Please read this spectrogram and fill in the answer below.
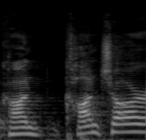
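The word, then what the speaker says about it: Čančar: on with cobit uh vladko khan khan char i'll probably mispronounce that name and a lot of you slovenian guys are gonna get mad at me uh but i think it's or chon char excuse me i know it's chancha i watched him uh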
